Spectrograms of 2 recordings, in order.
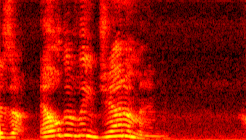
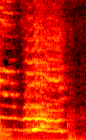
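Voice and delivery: laughing insult; 4 dB quieter than usual. Real, not acted.

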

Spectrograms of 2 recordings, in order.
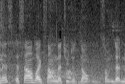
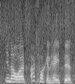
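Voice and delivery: blunt complaint; 10 semitones higher, 5 dB louder than usual. Retold or imitated. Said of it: "they're like".

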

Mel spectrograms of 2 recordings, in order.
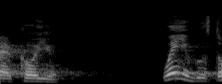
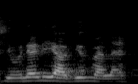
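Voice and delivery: ordinary talk, nothing marked

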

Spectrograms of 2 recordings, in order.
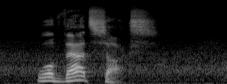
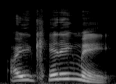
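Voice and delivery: exasperated disbelief; 5 semitones higher than usual. Real, not acted. Star player injured mid-match.

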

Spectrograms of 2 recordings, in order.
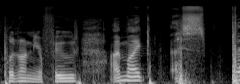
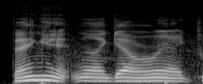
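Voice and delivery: usual speaking voice

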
